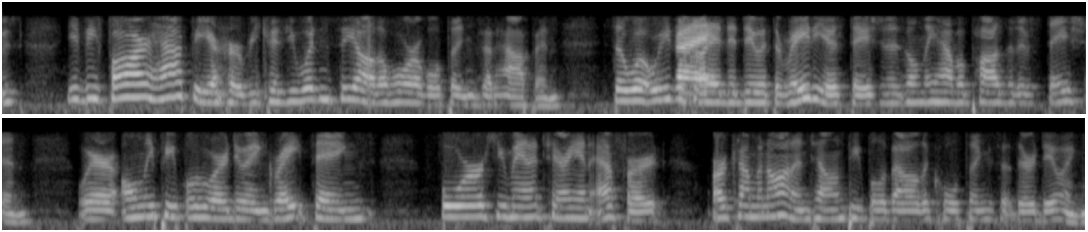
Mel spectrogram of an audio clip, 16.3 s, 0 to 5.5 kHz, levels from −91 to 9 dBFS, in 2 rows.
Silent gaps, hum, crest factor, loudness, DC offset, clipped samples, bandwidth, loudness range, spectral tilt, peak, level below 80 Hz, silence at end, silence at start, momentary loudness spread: none; none; 22 dB; -27 LUFS; under 0.1%; under 0.1%; 4.1 kHz; 6 LU; -9.5 dB/octave; -6 dBFS; -50 dBFS; 0 s; 0 s; 14 LU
